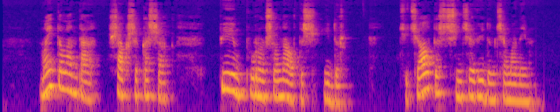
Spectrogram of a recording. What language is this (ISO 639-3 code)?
chm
